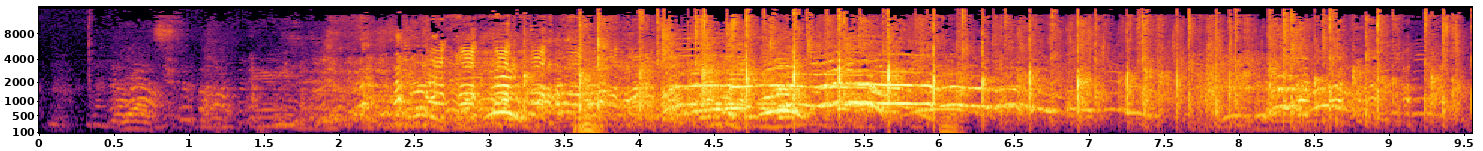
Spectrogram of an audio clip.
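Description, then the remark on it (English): An audience claps, the applause swelling over the first couple of seconds into a steady, dense patter of hands, mixed with lively crowd chatter and some laughter throughout. “the audience is, uh, for those just listening in, don't have the advantage of seeing their, their uh, clapping at the, their extraordinary good looks today.”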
